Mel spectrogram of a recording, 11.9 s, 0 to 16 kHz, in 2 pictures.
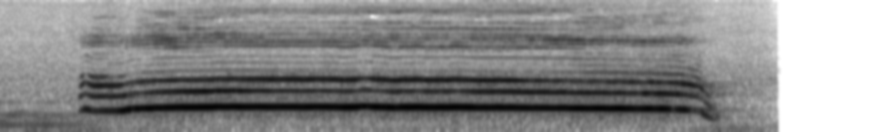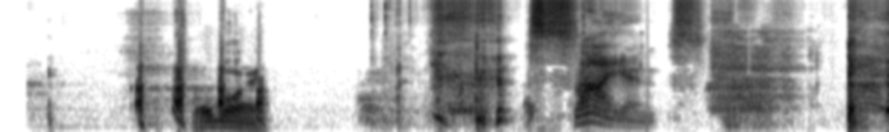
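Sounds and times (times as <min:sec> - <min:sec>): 
person imitating a wolf howl: 0:00.5 - 0:04.9
laughter: 0:06.8 - 0:07.7, 0:08.5 - 0:09.4
speech: 0:07.3 - 0:07.8, 0:09.8 - 0:11.0.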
